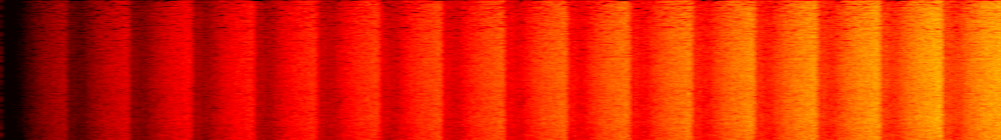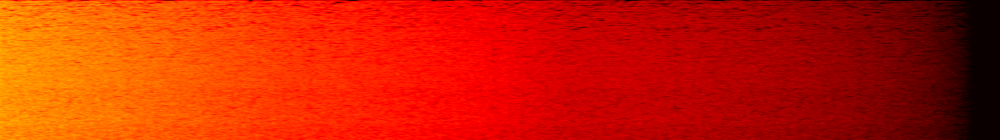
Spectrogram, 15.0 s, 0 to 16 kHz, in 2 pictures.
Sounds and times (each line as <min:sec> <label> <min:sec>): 0:01.0 Noise Riser 0:13.0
